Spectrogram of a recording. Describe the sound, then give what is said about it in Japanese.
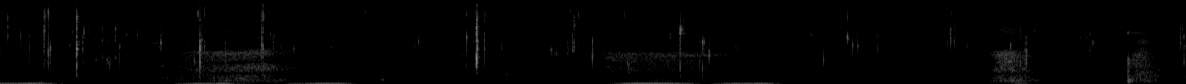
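Liquid jelly is spread by hand over the ears for an ear massage: soft, sticky squelches and wet clicks come in irregular bursts, with longer smeared swishes between them. The sound stays quiet throughout. “君の耳をマッサージする。最初は手で君の耳に液体のゼリーを塗っていくよ。ちょっと準備するね。”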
